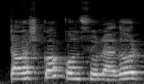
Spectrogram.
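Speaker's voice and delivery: usual speaking voice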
